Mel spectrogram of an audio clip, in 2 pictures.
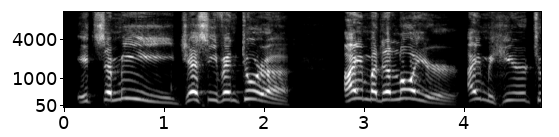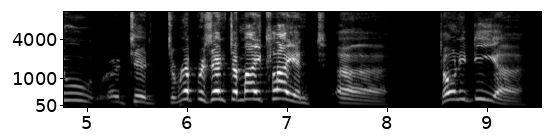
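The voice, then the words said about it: Put-on Italian accent. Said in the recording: “I'm working on the accent. I'm going to get better. ... I think it sounds great ... it sounded really, really good ... they don't really do the Italian accents”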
